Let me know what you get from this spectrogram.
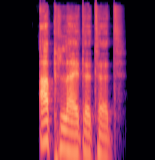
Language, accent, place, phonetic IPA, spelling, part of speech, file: German, Germany, Berlin, [ˈapˌlaɪ̯tətət], ableitetet, verb, De-ableitetet.ogg
- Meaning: inflection of ableiten: 1. second-person plural dependent preterite 2. second-person plural dependent subjunctive II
